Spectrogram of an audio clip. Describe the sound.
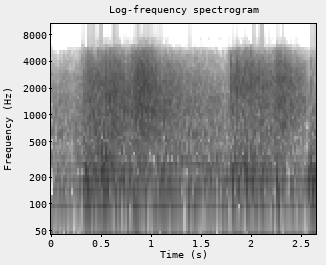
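Gunfire in a battle with tanks rumbling nearby: a dense, continuous roar of shooting with rough bursts that swell in loudness a few times, heard alone without voices.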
